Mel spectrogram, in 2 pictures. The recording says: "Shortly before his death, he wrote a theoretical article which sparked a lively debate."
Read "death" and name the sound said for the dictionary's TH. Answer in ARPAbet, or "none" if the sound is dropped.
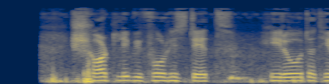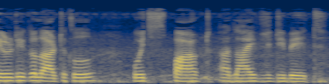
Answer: T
